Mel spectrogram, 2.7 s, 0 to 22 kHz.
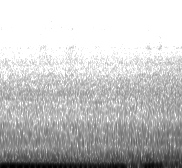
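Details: Mercedes E-Class coupe (207), M274 engine, 30,000 km, warmed up after timing chain repair, cam position activation done: deep, even engine rumble that eases briefly and picks back up, no knocks or rattles; healthy.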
